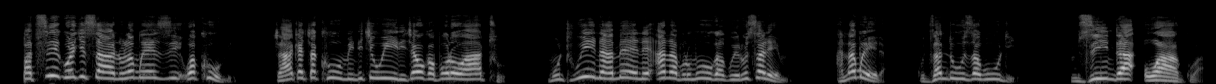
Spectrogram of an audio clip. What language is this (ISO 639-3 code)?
nya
